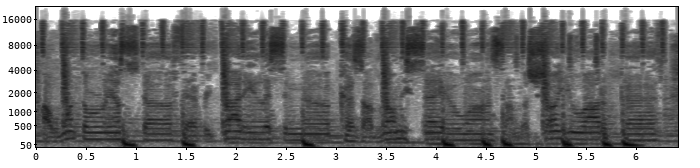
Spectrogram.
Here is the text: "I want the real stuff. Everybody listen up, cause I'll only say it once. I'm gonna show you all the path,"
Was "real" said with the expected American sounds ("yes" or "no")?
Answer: yes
